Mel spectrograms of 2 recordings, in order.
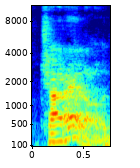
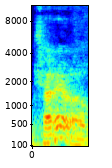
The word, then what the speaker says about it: Xarel·lo: Xarel·lo. Xarel·lo is the correct pronunciation of this grape that starts with an X. Correct pronunciation according to the Catalans.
